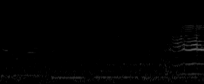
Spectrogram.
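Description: Near silence, then a single cat meow near the end that falls in pitch.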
